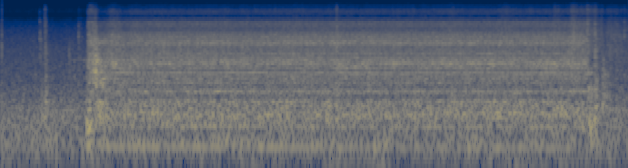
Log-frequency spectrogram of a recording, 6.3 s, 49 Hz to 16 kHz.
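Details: LS-swapped Chevrolet K5 Blazer after sitting all winter: starter spins engine steadily about five seconds but it never catches or fires; cranks, no start, under diagnosis.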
